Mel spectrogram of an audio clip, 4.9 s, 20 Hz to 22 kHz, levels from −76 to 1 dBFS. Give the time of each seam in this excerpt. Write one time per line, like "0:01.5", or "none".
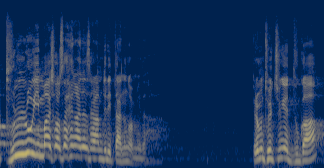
none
